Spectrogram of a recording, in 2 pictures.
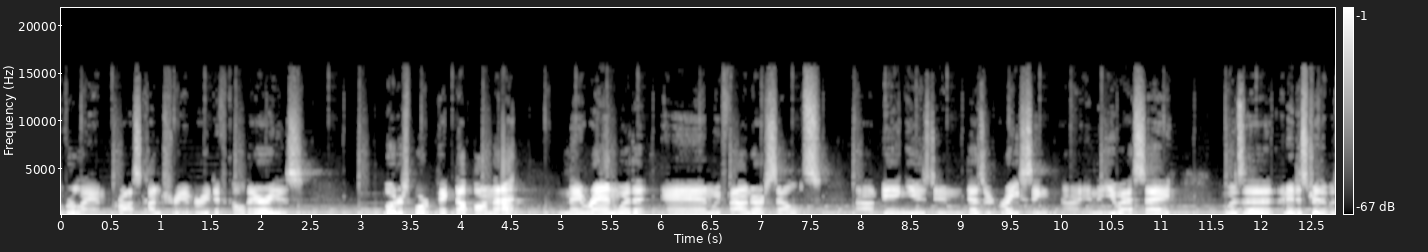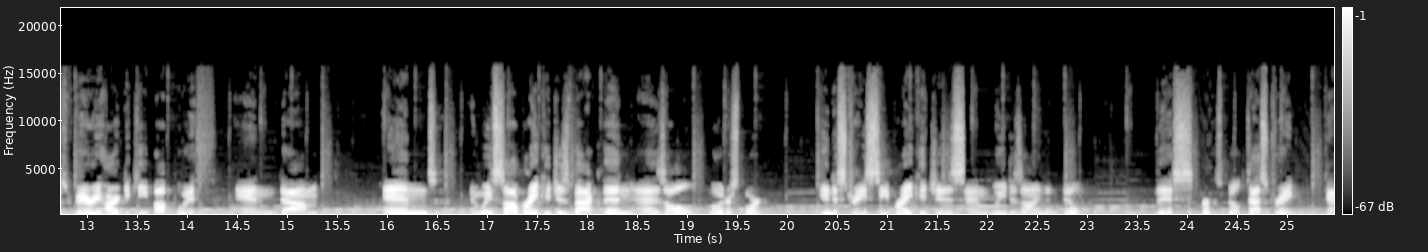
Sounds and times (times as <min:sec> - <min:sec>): Speech: 0:00.0 - 0:02.5, 0:03.2 - 0:15.4, 0:16.0 - 0:23.0, 0:23.7 - 0:25.4
Music: 0:00.0 - 0:25.4.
